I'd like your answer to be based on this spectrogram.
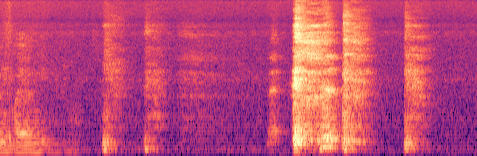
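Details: Adult receiving traditional massage/nerve-pressure therapy for cough with fever and chills; a few short, harsh coughs and throat clearing mixed with brief voiced sounds in a small room.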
